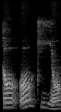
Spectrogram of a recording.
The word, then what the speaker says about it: Tokyo: Vous voyez, quand je vous dis Tokyo, c'est To-O-Kiyo. Vous voyez, il y a 4 morts, ils appellent ça des morts. Alors que là, on dirait, il y a 2 syllabes, Tokyo. Mais ça fait 4 sous-syllabes, Toho, Kiyo. Vous voyez.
